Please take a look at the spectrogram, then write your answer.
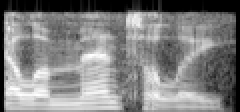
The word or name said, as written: elementally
